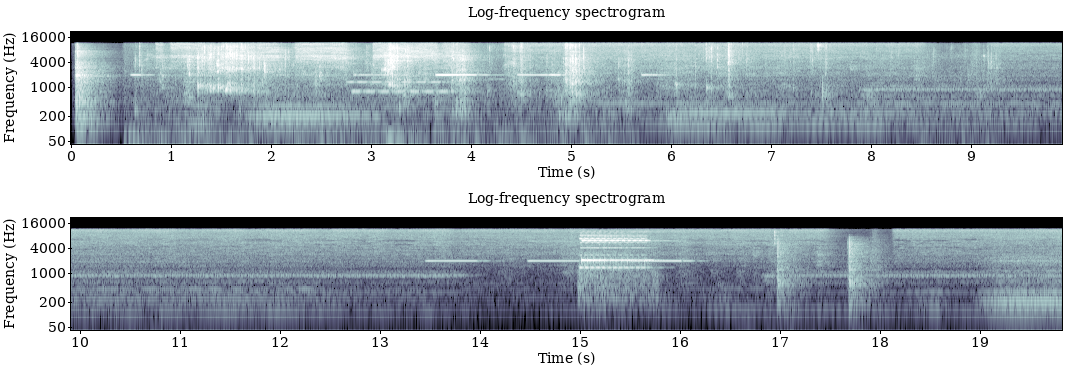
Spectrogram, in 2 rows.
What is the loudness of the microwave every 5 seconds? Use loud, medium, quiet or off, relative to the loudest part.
loud, medium, quiet, medium.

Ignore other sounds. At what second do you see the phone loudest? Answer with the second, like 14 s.
15 s.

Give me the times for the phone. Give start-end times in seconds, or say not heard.
2.8-3.9, 7.5-8.1, 14.9-15.8.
